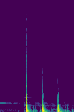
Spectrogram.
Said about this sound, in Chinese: 有没有人在啊？廷玉轻敲着冰箱，煞有其事地问着。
